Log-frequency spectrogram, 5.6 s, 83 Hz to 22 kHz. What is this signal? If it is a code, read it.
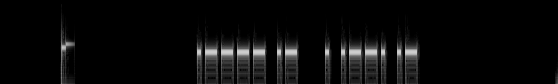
Morse code, heard as a keyed tone, about 32 wpm, 700 Hz. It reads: 1A EPA
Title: Field Day Exchanges - 30wpm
